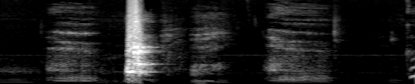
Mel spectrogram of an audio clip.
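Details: A female pet dog at home, urged on by her family, gives a single sudden loud bark in the middle. Softer muffled voice sounds come before and after it, with a faint steady hum underneath.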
